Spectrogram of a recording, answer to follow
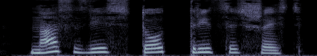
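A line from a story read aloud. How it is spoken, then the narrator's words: Rough bass proclamation. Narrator (Russian): грубым басом провозгласил монах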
